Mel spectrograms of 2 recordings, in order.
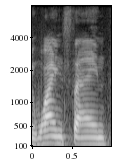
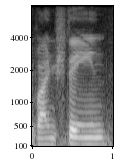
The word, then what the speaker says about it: Weinstein: He was actually born Garik Weinstein, that's how they pronounce it in Russian. We would say Weinstein, the Russians say Weinstein.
